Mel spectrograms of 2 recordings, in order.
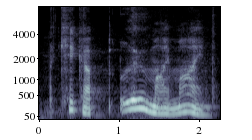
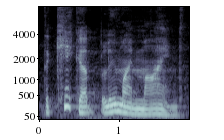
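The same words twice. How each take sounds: First: Blew rises and lands heavily; dramatic stress on blew. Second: Said in the usual way. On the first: Shown as a demonstration. Teacher reading dramatically so it becomes more powerful. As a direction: make blew sound mind-blowing. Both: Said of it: "The more emphasis you put on words".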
